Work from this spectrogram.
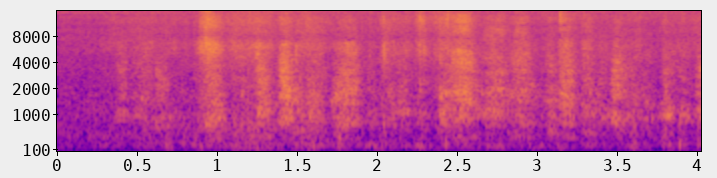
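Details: Domestic dogs including Vinnie in a rough play fight at home, giving quick, noisy, hissing pants and snorts in an irregular stream of breathy bursts.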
